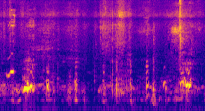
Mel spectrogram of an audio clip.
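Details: Two-week-old purebred Redbone Coonhound puppies in a litter near Kingston, Ontario, Canada: short high whines and squeaks, scattered irregularly, with soft background music.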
